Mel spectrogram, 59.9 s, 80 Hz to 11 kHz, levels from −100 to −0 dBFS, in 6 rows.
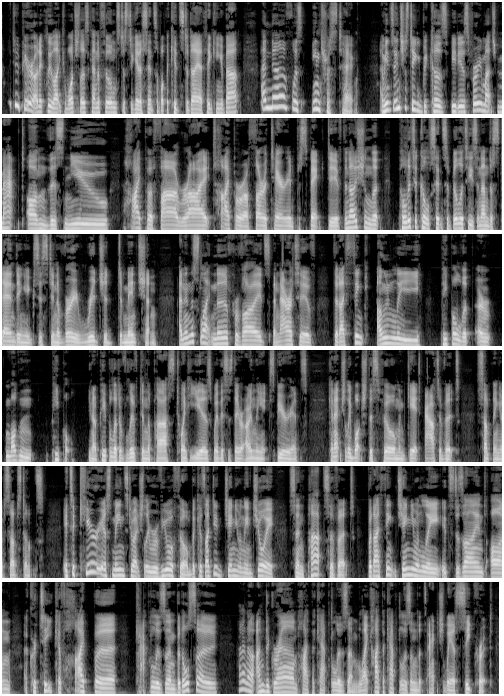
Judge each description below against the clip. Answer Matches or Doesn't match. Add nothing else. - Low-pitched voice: Matches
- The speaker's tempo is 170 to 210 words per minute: Doesn't match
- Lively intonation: Matches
